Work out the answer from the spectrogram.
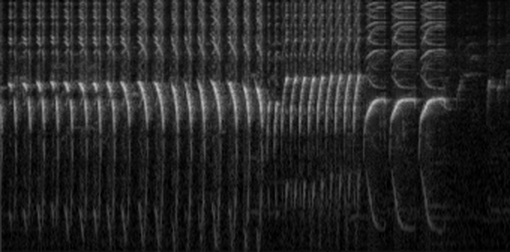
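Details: A canary sings 'gacor dor' song: a rapid rolling trill of clear high notes about six per second, then a quicker buzzier run, ending with three loud swooping whistles that drop sharply in pitch.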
